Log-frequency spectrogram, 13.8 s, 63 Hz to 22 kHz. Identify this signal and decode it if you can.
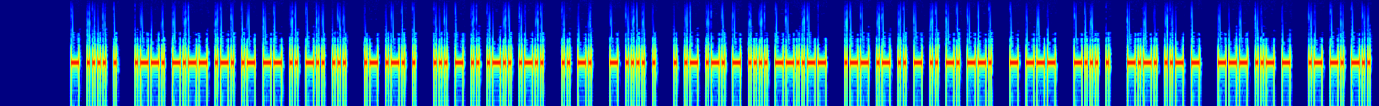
Morse code, heard as a keyed tone, about 44 wpm, 700 Hz. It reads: THE PYRAMIDS ARE STILL IN THE EARTH, WAITING TO BE CUT OUT AND
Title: A Sound Of Thunder 45wpm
